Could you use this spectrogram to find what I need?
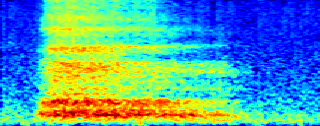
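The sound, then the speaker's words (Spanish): A single soft inhale through the nose, faint and breathy, rising quickly and then holding steady for about a second and a half. “La nariz, respirar, inspirar, inhalar y”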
